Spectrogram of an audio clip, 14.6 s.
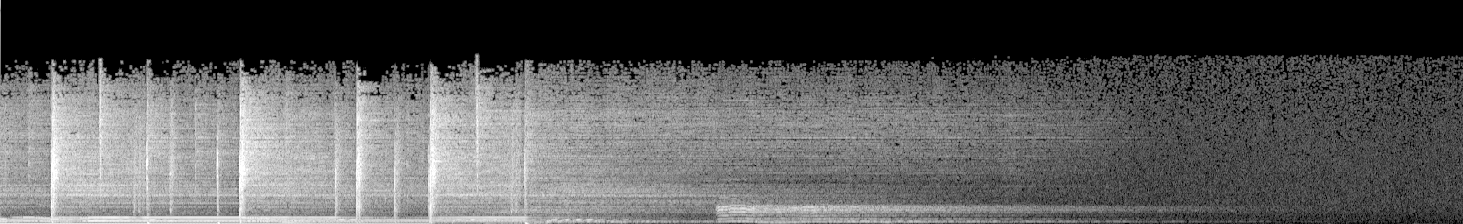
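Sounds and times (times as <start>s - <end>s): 
R&B music: 0.0s - 6.9s.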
